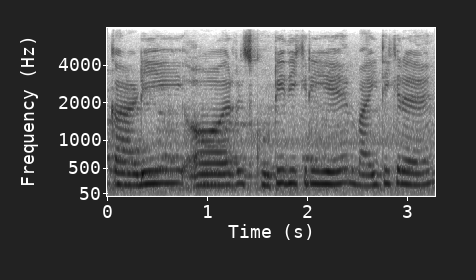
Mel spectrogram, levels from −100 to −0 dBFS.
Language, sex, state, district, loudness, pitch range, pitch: Hindi, female, Chhattisgarh, Raipur, -15 LUFS, 200-230 Hz, 220 Hz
